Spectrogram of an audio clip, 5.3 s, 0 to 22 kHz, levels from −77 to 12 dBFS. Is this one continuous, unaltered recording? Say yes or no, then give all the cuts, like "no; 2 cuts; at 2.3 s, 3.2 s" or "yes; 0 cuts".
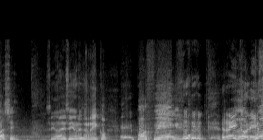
yes; 0 cuts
